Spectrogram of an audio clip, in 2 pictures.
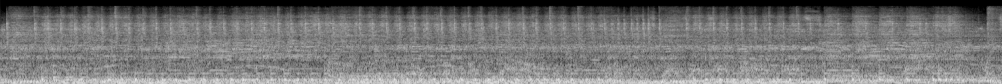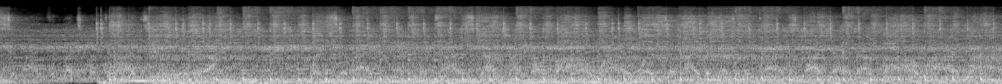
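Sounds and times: bass: 0.0 - 20.0
distorted electric guitars: 0.0 - 20.0
drum kit: 0.0 - 20.0.

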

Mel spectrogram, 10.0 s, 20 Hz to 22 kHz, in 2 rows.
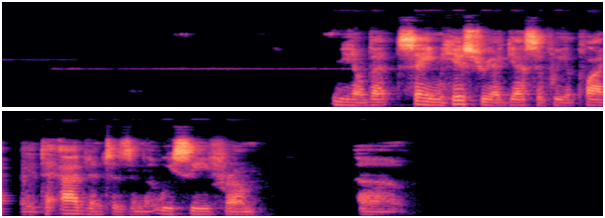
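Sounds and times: faint steady high tone: 0.0 - 7.0.

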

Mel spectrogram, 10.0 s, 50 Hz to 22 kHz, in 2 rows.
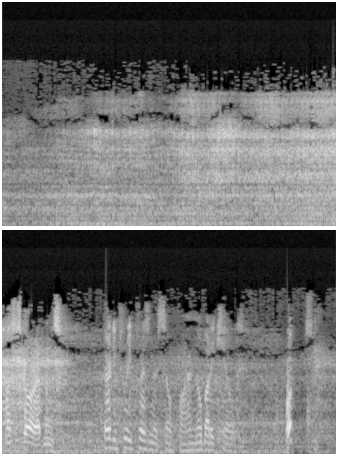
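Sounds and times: low mechanical vehicle rumble: 0.0 - 10.0.

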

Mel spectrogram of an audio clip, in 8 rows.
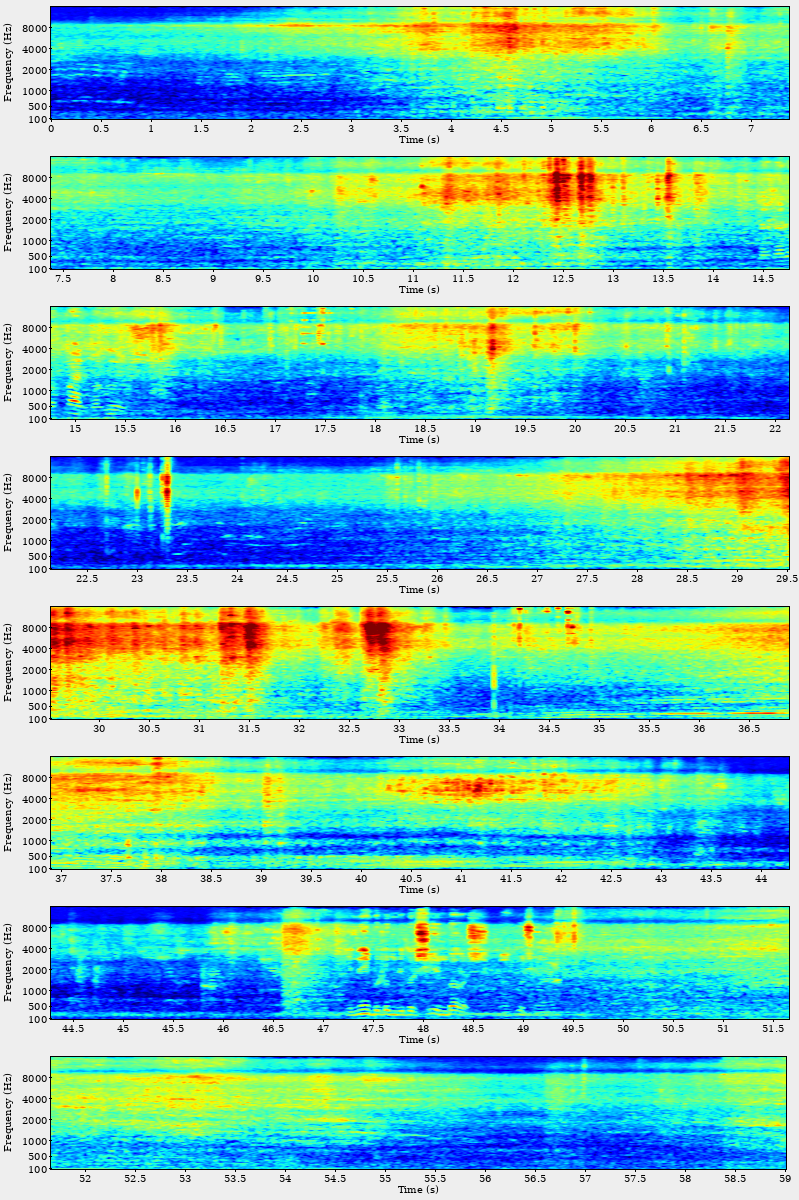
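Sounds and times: vehicle engine: 0.0 - 59.0.

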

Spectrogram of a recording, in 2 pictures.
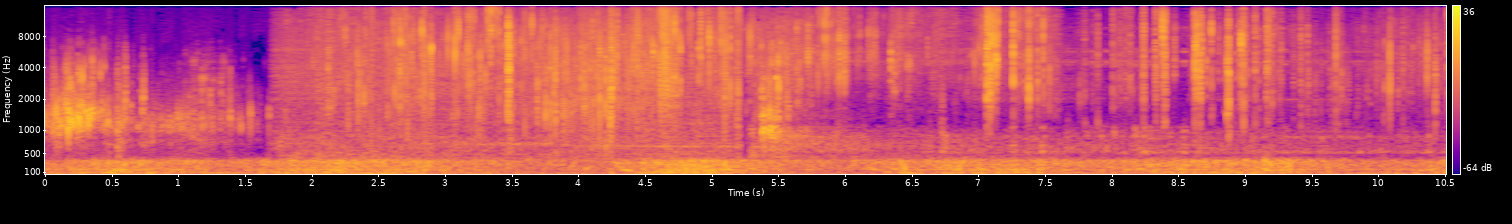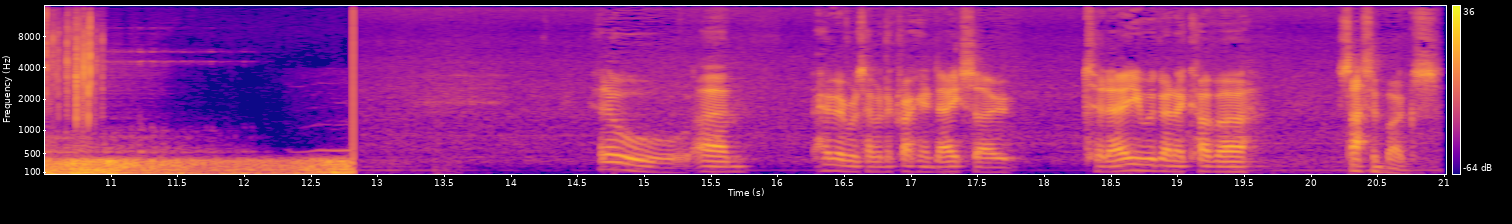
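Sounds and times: deep rumble: 0.0 - 12.9
sharp crackling hits: 1.6 - 12.2.

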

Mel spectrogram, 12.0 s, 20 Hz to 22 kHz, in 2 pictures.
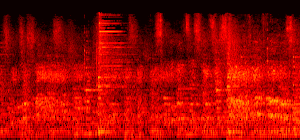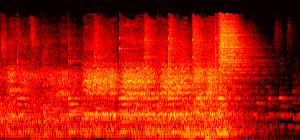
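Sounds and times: choir and soloists singing: 0.0 - 12.0
percussion: 0.0 - 12.0
pianos: 0.0 - 12.0.

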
